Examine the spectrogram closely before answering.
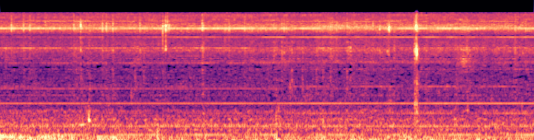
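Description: Airliner cabin noise just after landing: a steady low rumble of the jet engines and the wheels rolling on wet pavement, with faint steady whining tones above it.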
